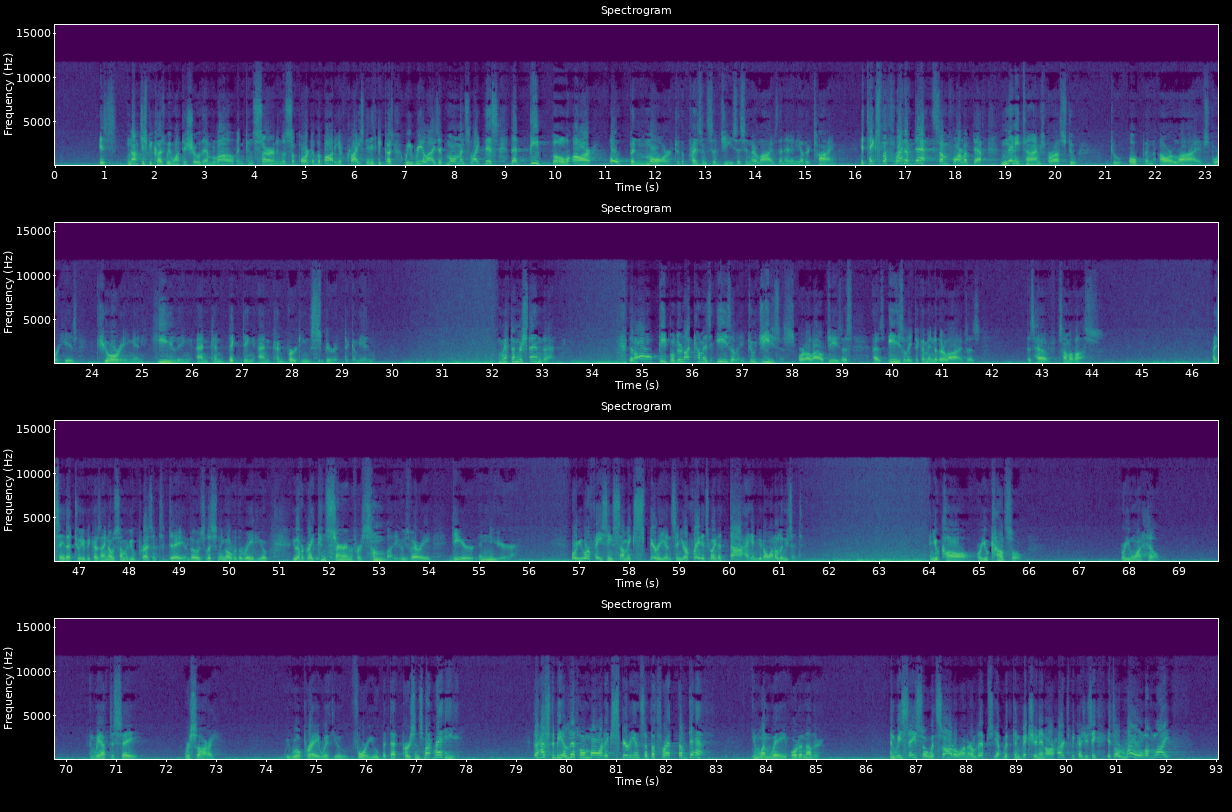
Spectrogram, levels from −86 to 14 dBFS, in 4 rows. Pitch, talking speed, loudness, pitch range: 145 Hz, 150 wpm, -18 LUFS, 120-195 Hz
